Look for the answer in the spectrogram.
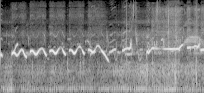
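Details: A tame caged Chinese hwamei from Vietnam, fanning its tail and raising its wings, sings a clear whistled warble of wavy looping notes repeated five times. Higher sustained whistles follow, over low background hum.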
